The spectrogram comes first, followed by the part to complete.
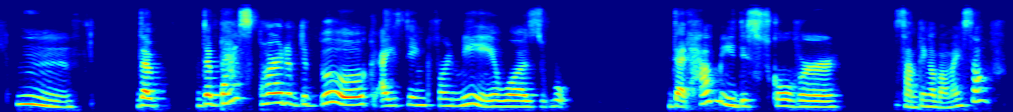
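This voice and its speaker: Delivered at a very slow pace with long, frequent pauses, the speech has lively intonation and an Italian accent. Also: woman, fairly high pitch for a woman. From Italy. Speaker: healing coach. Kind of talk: podcast interview.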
